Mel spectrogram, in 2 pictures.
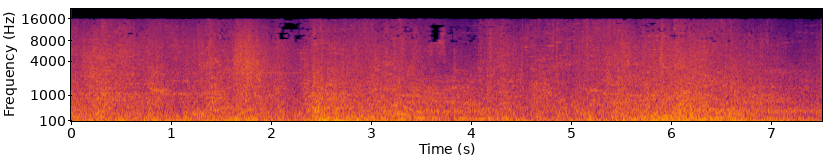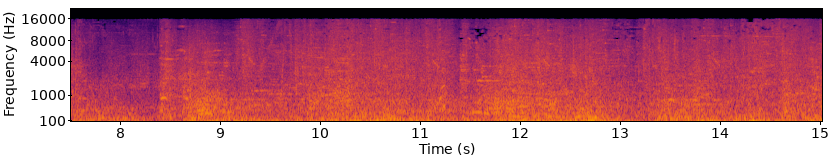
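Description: Game spell effects and attacks crackle and burst in quick succession.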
